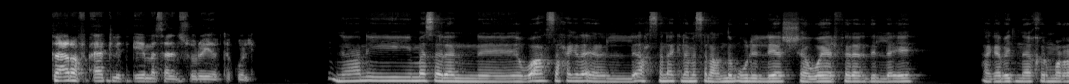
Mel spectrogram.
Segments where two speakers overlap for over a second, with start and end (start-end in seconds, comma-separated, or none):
none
